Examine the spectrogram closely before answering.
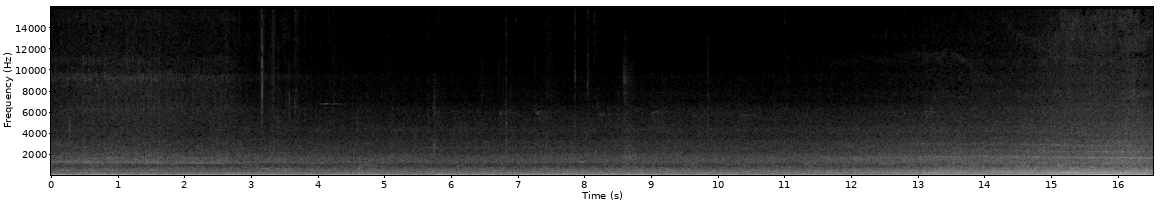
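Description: City traffic rumbles steadily nearby outdoors.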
